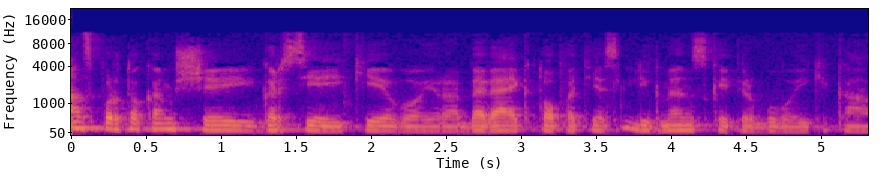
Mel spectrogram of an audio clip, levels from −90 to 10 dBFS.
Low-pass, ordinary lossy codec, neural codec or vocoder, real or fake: 14.4 kHz; MP3, 48 kbps; none; real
